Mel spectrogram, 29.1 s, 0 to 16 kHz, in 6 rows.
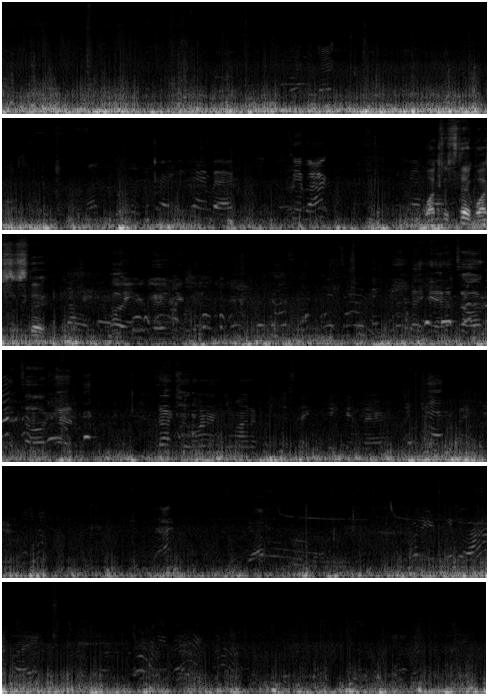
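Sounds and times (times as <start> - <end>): wind buffeting microphone: 0.0 - 29.0
faint voices talking: 1.8 - 29.0.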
